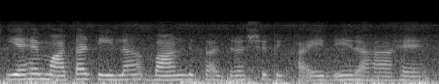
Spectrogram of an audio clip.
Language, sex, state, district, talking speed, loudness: Hindi, female, Uttar Pradesh, Lalitpur, 120 wpm, -18 LUFS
